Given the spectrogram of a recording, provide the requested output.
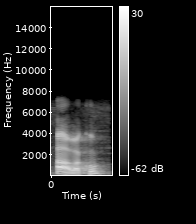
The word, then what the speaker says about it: ábaco: ábaco índice en fin ábaco tiene el acento en la primera sílaba bueno en la antepenúltima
